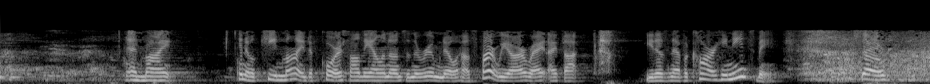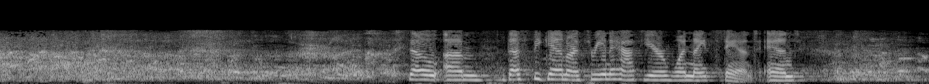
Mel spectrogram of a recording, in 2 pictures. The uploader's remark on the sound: telling her story at the 30th Annual Crested Butte Mountain Conference held in July of 2013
